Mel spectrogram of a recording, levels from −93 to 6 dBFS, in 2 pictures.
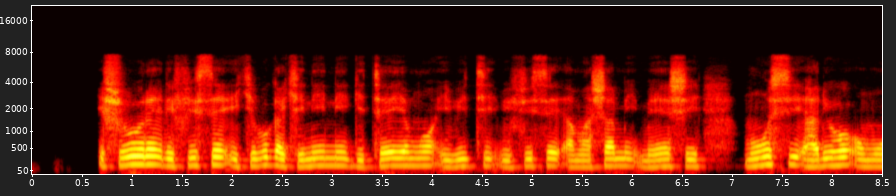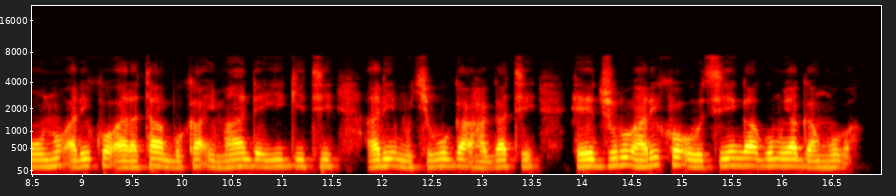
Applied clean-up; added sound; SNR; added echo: none; none; none; none.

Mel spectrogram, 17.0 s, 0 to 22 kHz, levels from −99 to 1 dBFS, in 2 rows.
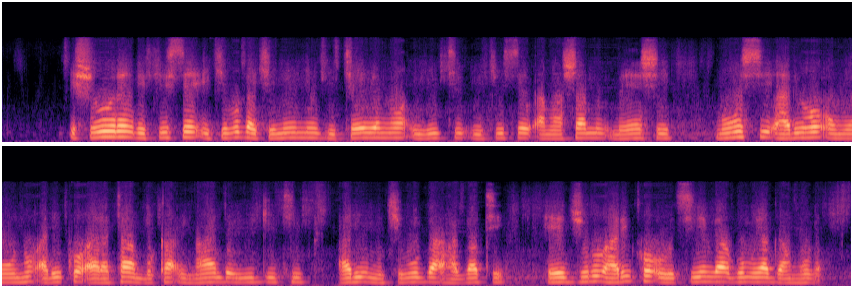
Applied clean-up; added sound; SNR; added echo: neural separator model SepFormer DNS4.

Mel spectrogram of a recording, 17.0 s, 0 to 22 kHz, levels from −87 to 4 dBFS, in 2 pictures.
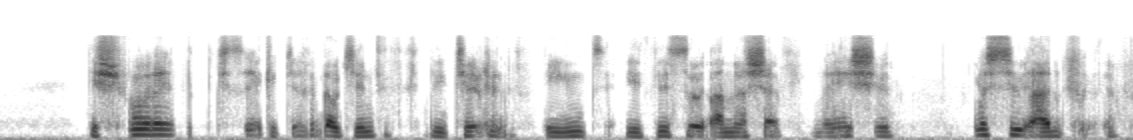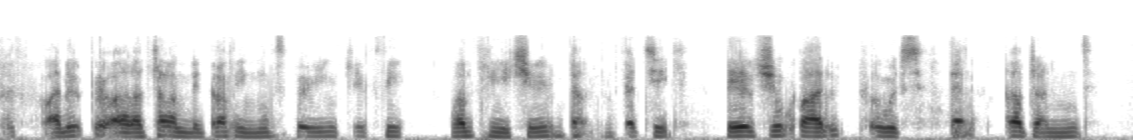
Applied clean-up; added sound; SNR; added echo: neural diffusion model UNIVERSE++.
